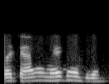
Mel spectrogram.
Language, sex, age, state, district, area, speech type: Telugu, male, 60+, Andhra Pradesh, Krishna, urban, conversation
